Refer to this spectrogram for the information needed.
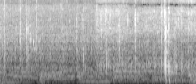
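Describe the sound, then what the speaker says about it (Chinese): Pork pieces with garlic cloves, ginger slices, bay leaves and star anise are stir-fried over high heat, a close, continuous sizzle broken by quick scraping tosses and a few sharp spatula knocks against the wok. "然后快速翻炒至肉块均匀上色"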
